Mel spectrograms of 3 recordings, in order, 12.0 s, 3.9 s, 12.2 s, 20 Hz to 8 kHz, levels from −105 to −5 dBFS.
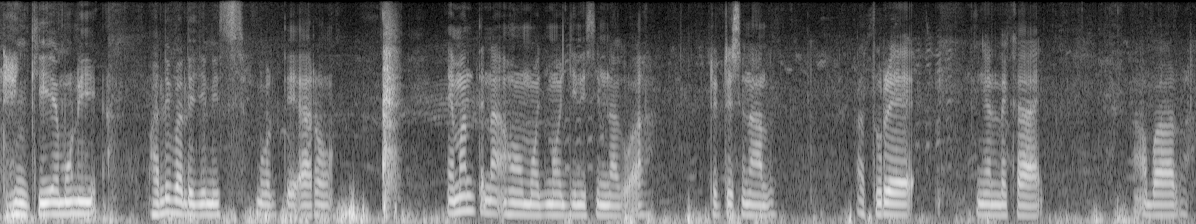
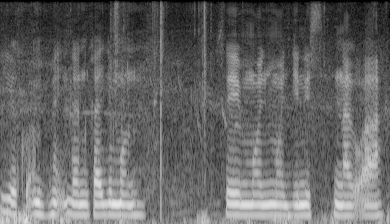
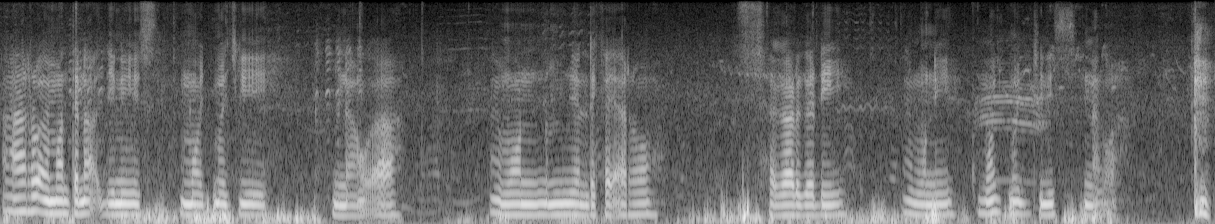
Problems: constant background noise, background conversations at intervals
